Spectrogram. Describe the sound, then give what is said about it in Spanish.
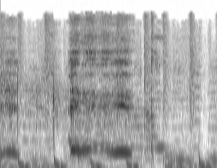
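A voice imitates someone crying, with a few quavering, wailing sobs broken by short catches of breath. It is fairly loud, with no words spoken. “Entonces se quedó callada y a lo lejos se escuchaba alguien estaba llorando allá en el rincón, en el granero.”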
